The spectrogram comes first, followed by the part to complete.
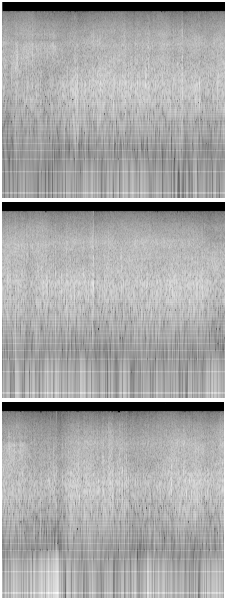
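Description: Skis scraping and carving on firm groomed snow through quick linked turns, the hiss swelling and easing with each turn, over wind buffeting the microphone. A short thump comes about seven and a half seconds in.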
